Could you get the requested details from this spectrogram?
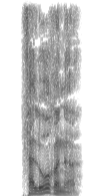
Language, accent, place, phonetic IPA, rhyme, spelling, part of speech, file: German, Germany, Berlin, [fɛɐ̯ˈloːʁənə], -oːʁənə, verlorene, adjective, De-verlorene.ogg
- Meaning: inflection of verloren: 1. strong/mixed nominative/accusative feminine singular 2. strong nominative/accusative plural 3. weak nominative all-gender singular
